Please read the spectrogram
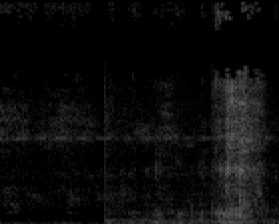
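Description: A dog gives a short whimpering grumble about a second and a half in, over light knocking from the plastic puzzle feeder it is nosing at.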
